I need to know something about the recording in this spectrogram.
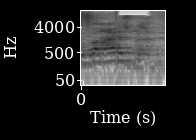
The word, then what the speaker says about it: Theismann: we think by just simply changing the pronunciation of your last name from these men to thighs with dry mouth Heisman we guarantee you that trophy that's how I come in Joe Theismann that was 50 years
